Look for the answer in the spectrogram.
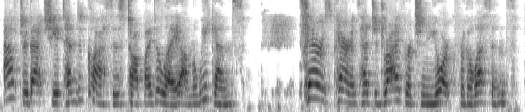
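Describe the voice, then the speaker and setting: A woman narrator with a high voice reads scripted educational material aloud. She delivers it as prepared narration for learners. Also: fairly bright tone, low-quality recording. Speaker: audiobook narrator.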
